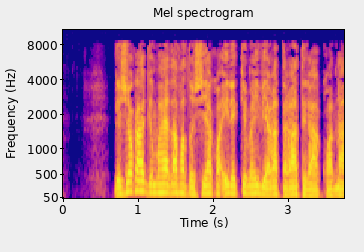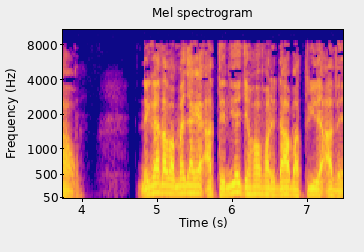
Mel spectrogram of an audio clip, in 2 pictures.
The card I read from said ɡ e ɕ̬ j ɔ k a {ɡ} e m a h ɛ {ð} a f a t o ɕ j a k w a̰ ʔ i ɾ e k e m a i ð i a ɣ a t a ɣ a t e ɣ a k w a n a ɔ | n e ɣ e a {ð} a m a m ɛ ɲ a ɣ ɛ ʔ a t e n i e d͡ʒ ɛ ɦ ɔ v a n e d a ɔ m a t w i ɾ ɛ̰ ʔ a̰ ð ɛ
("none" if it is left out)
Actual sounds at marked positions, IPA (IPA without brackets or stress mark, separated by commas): ɡ, ð, ð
